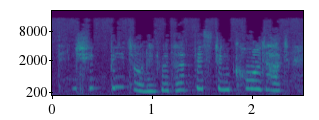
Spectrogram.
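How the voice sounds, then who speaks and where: A high, frightened young gentlewoman. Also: fairly quick, a little hiss or hum. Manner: earnest, pleading.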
